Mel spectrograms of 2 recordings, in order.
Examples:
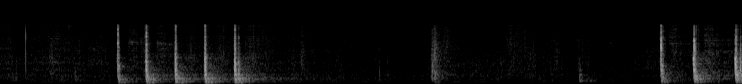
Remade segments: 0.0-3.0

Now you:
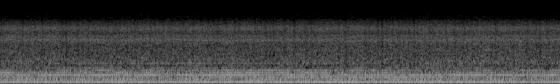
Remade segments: none

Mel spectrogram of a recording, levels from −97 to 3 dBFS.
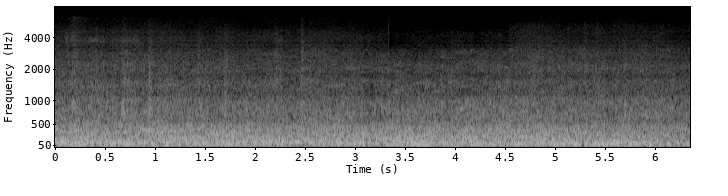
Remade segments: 0.0-6.4

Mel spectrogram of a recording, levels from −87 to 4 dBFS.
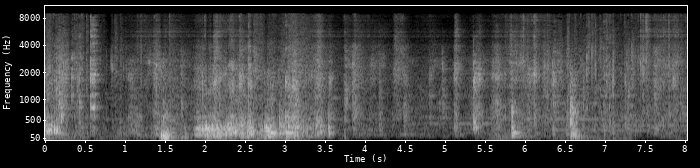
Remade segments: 1.0-2.6; 3.3-6.3; 7.4-8.0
